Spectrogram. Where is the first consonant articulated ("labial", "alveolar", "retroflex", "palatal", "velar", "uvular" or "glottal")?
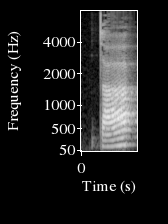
alveolar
